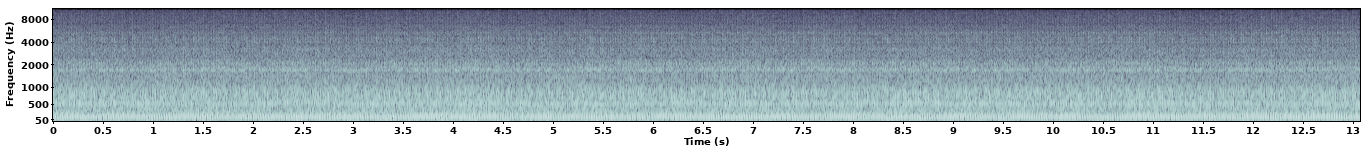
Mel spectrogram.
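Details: John Deere 6115M diesel tractor (about 3 years, under 1000 hours) idling after rubber fuel line replacement and electric-pump priming; steady low rumble, regular consistent clatter, no hunting or stumbling; normal idle.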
